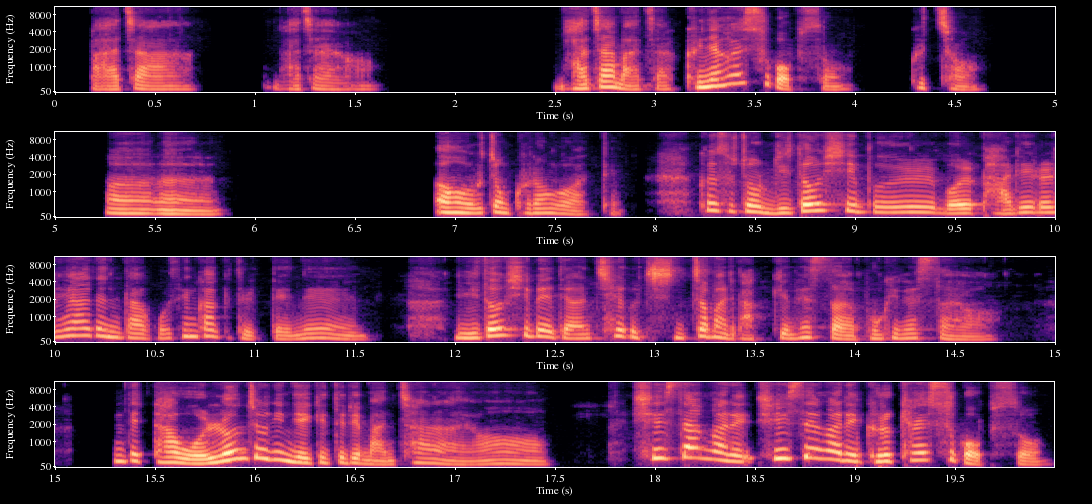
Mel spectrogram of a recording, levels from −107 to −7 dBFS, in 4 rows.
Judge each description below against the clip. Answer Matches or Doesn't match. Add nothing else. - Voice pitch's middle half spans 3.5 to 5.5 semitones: Doesn't match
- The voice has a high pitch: Doesn't match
